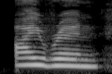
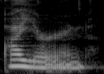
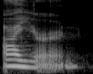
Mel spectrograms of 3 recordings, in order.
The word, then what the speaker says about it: iron: prayer and this one a lot of people pronounce it iren whereas it's iron iron and this one a lot of people pronounce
